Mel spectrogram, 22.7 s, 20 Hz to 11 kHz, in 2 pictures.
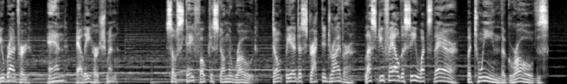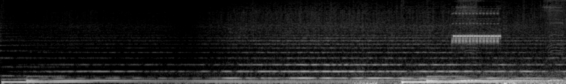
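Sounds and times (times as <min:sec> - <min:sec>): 
speech: 0:00.0 - 0:02.4, 0:03.3 - 0:11.5
steady low droning musical background: 0:00.0 - 0:22.6
phone ringing with a bright electronic tone: 0:20.4 - 0:21.4.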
